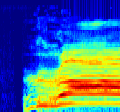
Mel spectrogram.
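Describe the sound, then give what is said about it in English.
A deep, growling roar of a big orange dragon that swells from a low rumble into a loud, sustained bellow lasting about two seconds, apparently voiced by a person imitating the creature. “Then I hear a thunderous sound.”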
